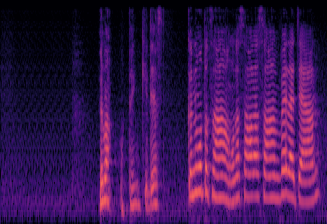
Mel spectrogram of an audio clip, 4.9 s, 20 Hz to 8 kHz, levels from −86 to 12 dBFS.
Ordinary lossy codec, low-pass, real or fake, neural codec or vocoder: none; 7.2 kHz; fake; codec, 16 kHz, 0.4 kbps, LongCat-Audio-Codec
